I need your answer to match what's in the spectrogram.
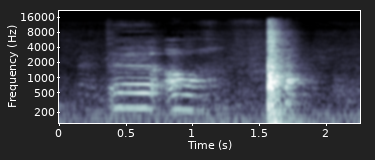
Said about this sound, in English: Stop knocking that can around. You're deafening the listeners.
